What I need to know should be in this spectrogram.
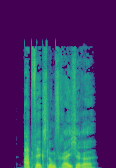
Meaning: inflection of abwechslungsreich: 1. strong/mixed nominative/accusative feminine singular comparative degree 2. strong nominative/accusative plural comparative degree
- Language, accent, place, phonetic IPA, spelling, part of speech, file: German, Germany, Berlin, [ˈapvɛkslʊŋsˌʁaɪ̯çəʁə], abwechslungsreichere, adjective, De-abwechslungsreichere.ogg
